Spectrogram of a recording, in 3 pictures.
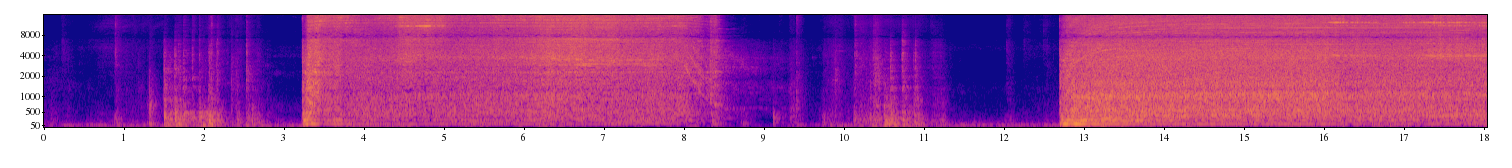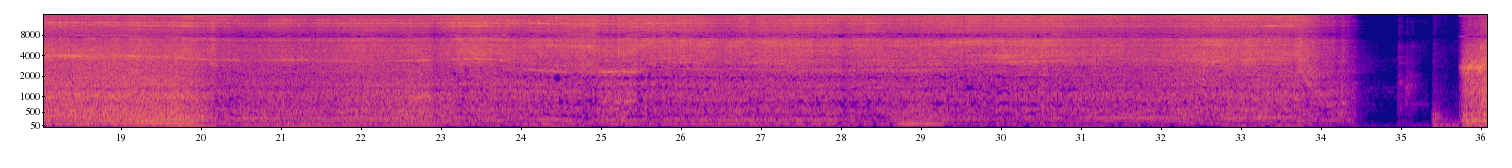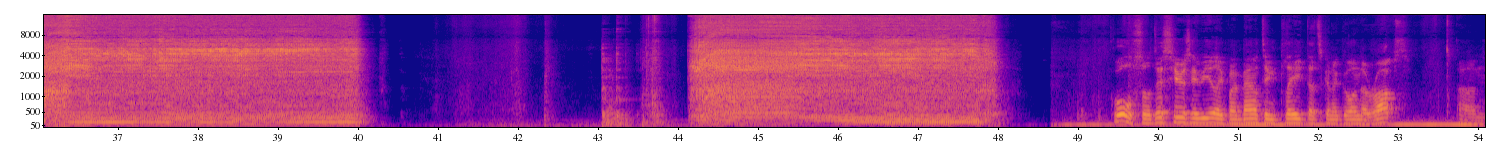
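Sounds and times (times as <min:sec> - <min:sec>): circular saw cutting steel: 0:03.2 - 0:08.6, 0:12.7 - 0:34.2.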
